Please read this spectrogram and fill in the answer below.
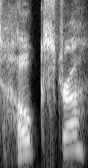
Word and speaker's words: Hoekstra: Oh, it's It's Hoekstra, like Hoekstra.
